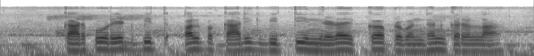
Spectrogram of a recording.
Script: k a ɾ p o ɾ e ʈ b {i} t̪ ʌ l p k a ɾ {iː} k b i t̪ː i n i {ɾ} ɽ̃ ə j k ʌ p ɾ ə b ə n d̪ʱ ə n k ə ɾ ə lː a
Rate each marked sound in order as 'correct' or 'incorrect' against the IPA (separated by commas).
correct, incorrect, correct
